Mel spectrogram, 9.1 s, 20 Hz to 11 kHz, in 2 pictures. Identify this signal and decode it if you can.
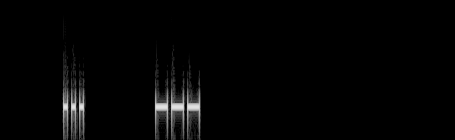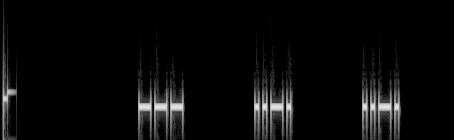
Morse code, heard as a keyed tone, about 30 wpm, spaced as for 10 wpm, 690 Hz. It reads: SO OFF
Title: 6x Character Spacing - Top 200 Words - 30wpm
